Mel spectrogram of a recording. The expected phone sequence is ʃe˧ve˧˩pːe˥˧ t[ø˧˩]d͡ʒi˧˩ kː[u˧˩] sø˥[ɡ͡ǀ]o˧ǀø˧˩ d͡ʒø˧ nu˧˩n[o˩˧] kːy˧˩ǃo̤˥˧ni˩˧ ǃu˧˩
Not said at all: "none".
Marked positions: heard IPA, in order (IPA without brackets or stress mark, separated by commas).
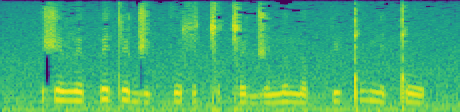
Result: ø˥˧, u˧˩, ǀ, o˩˧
